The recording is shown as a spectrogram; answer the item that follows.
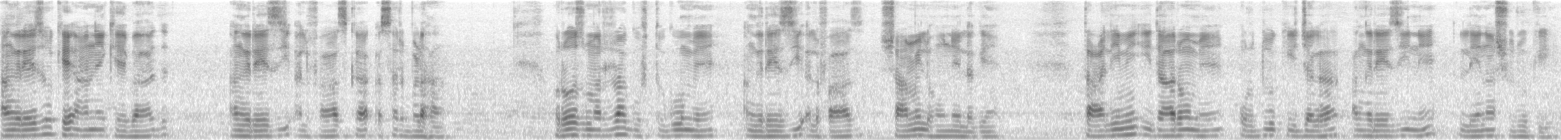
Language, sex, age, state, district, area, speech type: Urdu, male, 30-45, Bihar, Gaya, urban, spontaneous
